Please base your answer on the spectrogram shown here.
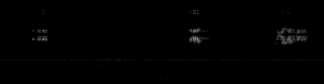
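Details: Bald eagle pair at the Decorah North nest, 28 February 2016, around late morning, with the male bringing fish to the female; three piercing, slightly rough chirps spaced about a second apart over a low electrical hum, captured by nest camera.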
